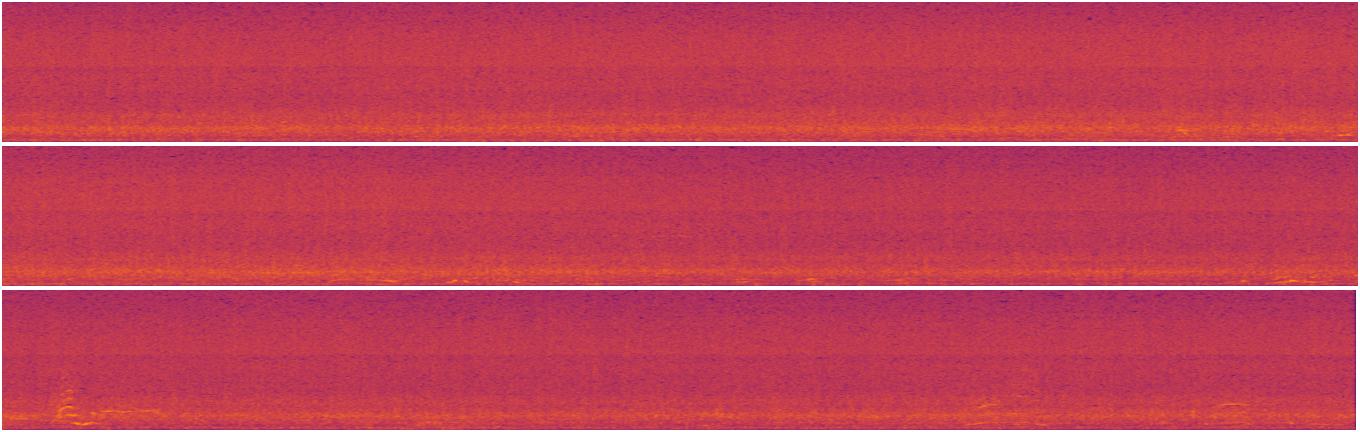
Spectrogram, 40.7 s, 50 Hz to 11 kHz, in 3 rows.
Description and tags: zoo waterfall
Walking through the Miami Metro Zoo with Olympus DS-40 and Sony ECMDS70P. A waterfall!
animals, field-recording, water, zoo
